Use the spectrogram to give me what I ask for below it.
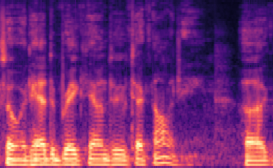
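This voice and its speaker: This is a man's voice. His pitch sits fairly low. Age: 60s. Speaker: patient. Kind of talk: testimony. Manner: halting.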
